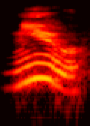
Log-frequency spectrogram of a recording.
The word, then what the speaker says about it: mu: is the greek letter mu which is pronounced like a little kitty cat okay and you want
